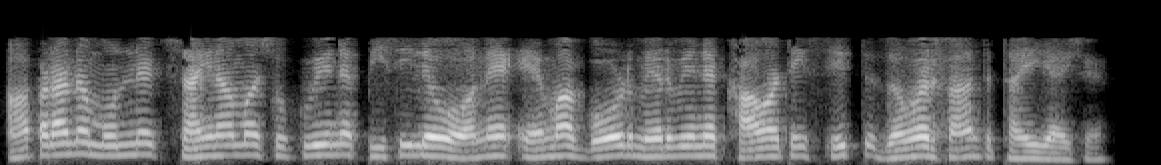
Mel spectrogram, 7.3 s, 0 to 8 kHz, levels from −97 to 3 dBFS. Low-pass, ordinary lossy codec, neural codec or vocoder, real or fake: 7.2 kHz; AAC, 16 kbps; codec, 16 kHz, 1 kbps, X-Codec, WavLM features, trained on Multilingual LibriSpeech; fake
